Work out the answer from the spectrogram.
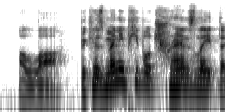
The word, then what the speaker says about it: Allah: And when you put el ilah together in the Arabic language, it combines to be pronounced as Allah.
